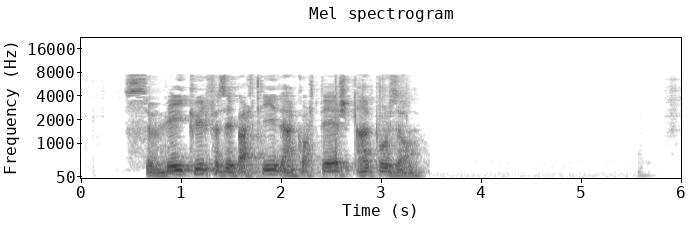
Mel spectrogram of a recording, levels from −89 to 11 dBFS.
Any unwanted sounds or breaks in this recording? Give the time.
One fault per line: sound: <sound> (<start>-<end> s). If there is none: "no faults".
no faults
